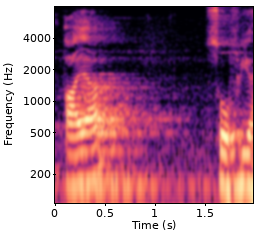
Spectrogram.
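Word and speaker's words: Hagia Sophia: हाया सोफिया, अच्छा देखिए इसकी प्रोनाउंसिएशन बच्चों ध्यान में रखना, जी है लेकिन टर्किश लैंग्वेज में जी ज़रा साइलेंट होता है। इसको हाजिया भी कुछ बुक्स में आप देखें लिखे हुए, लेकिन सही प्रोनाउंसिएशन आया सोफिया है।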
